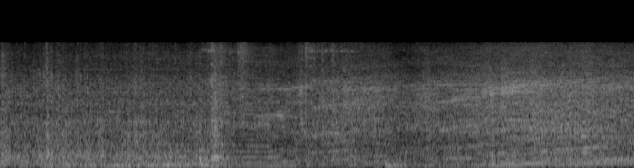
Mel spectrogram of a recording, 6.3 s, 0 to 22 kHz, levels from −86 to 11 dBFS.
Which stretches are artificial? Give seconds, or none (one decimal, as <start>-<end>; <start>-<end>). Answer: 2.2-3.1; 3.7-5.4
